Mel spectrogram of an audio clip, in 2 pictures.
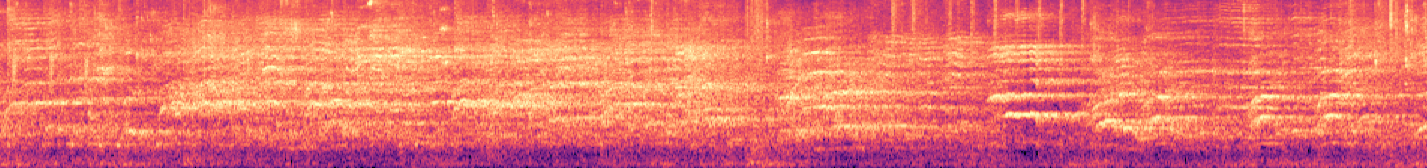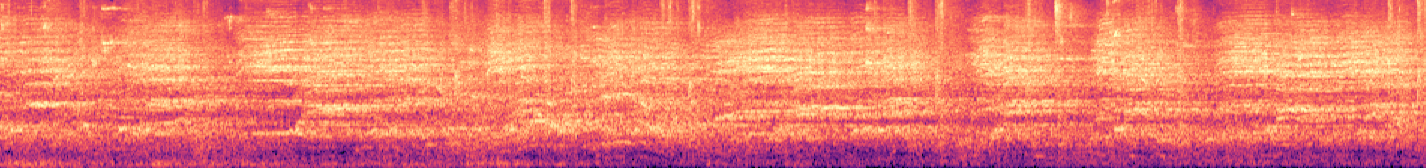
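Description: A crowd of young girls chants and cheers loudly in an echoing hall.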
